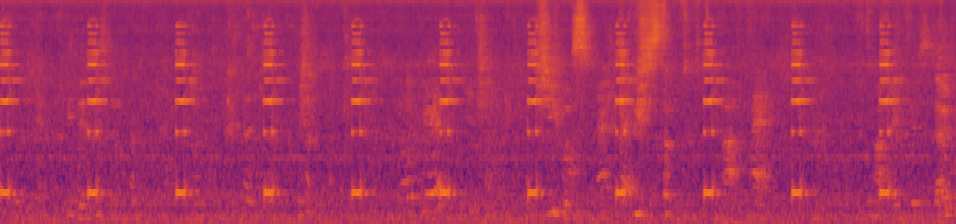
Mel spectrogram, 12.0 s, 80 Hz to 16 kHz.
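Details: A bedside cardiac heart-beat monitor in an emergency room beeps steadily at about 55 a minute, one beep per heartbeat, with faint room noise behind.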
